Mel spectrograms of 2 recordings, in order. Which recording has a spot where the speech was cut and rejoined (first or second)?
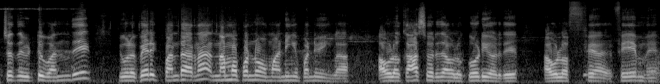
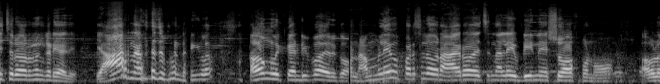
second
